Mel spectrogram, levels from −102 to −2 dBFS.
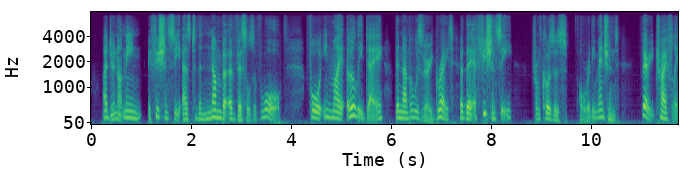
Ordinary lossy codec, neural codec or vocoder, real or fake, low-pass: Opus, 64 kbps; codec, 16 kHz, 0.5 kbps, X-Codec, HuBERT features, trained on LibriSpeech; fake; 7.2 kHz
